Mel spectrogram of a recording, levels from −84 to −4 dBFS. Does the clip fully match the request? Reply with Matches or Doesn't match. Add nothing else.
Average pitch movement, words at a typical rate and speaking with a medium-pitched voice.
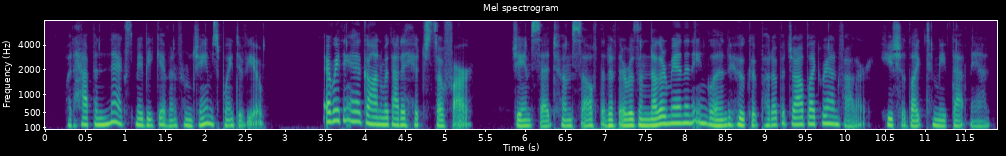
Doesn't match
